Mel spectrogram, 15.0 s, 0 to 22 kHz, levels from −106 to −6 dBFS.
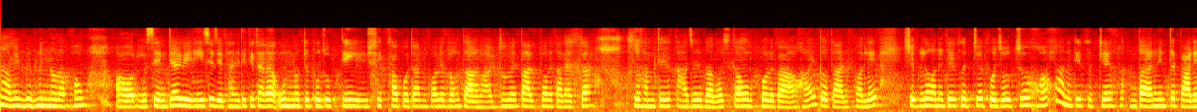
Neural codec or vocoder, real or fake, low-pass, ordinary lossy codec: codec, 16 kHz, 1 kbps, FunCodec, trained on Chinese and English, 50 frames a second; fake; none; none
